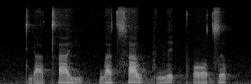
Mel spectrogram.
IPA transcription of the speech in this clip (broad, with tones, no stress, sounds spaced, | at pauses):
t̪ j a˨˩ t̪ʰ a˥˧ j | h w a˧ t͡sʰ a˥˧ w b ə˧ n̪ e˦ ʔ pʰ ɔ˧ d͡z ə˦ p̚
